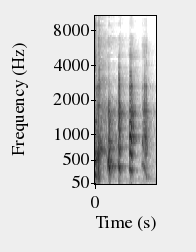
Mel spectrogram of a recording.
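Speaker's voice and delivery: high, bright laughing burst; burst of laughter. Real, not acted. Laughing at the end of his own airport story. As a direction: laugh out loud at the punchline.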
